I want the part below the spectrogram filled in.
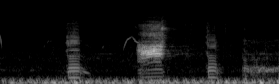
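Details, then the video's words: Ducks with ducklings at the water on a peaceful farm: a few clipped quacks, one louder harsh quack in the middle, and a single rising peep, over a quiet low rumble. "Cute Baby Ducks Playing in Water 🐥 | Relaxing Duck Sounds"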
